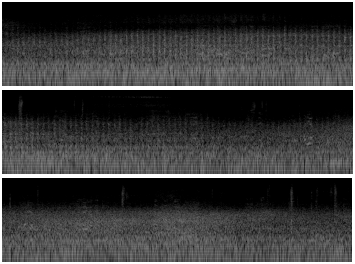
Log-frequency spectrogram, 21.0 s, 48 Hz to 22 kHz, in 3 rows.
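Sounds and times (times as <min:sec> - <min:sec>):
road noise: 0:00.0 - 0:21.0.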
